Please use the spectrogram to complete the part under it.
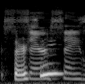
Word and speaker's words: Cersei: And she's inspired by, if I say her name right, Cersei? – Cersei Lannister.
